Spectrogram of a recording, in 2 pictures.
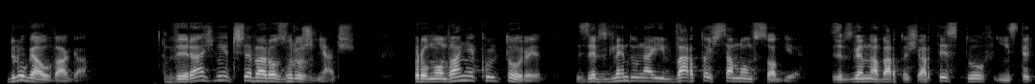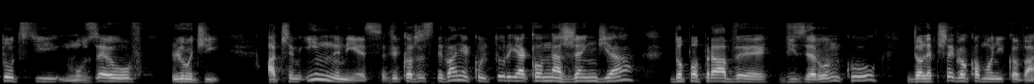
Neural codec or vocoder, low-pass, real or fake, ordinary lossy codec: codec, 16 kHz, 4 kbps, X-Codec, HuBERT features, trained on general audio; 7.2 kHz; fake; none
